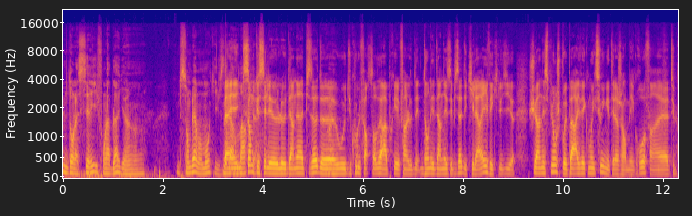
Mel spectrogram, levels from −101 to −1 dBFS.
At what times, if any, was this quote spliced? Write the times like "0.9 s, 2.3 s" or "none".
none

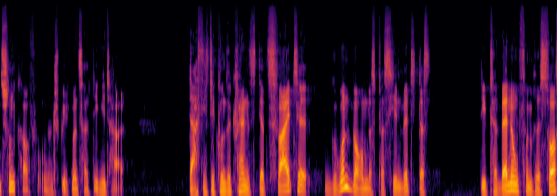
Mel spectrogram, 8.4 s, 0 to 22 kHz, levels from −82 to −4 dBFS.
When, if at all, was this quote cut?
none

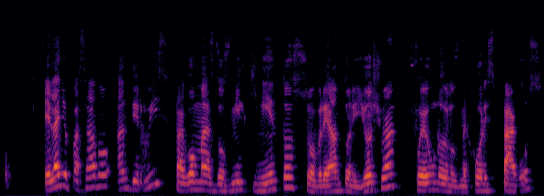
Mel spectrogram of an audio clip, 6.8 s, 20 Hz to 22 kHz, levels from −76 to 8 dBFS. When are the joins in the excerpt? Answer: 5.1 s

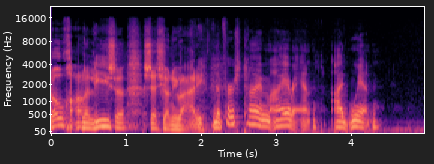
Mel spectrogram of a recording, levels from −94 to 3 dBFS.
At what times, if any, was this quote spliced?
1.2 s, 2.3 s, 3.2 s, 3.9 s

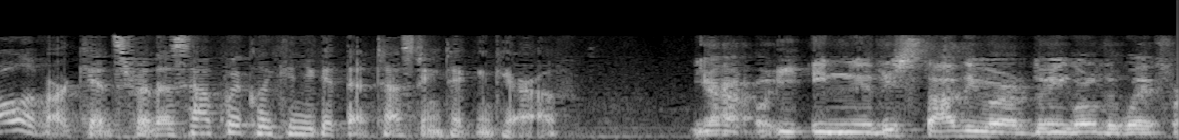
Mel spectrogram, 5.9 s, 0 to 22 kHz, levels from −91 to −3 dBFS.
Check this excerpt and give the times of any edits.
none

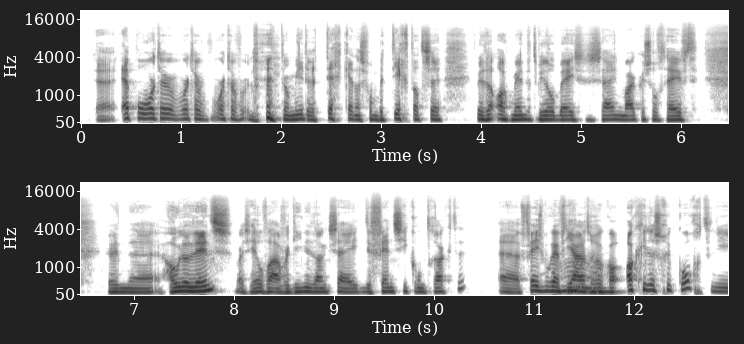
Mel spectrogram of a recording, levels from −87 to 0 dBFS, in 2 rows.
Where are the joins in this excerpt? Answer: 4.5 s

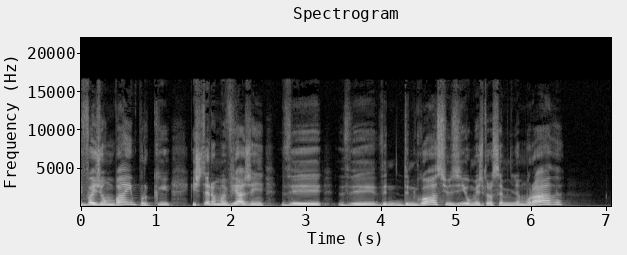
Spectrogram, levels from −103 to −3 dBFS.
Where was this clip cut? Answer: 5.4 s

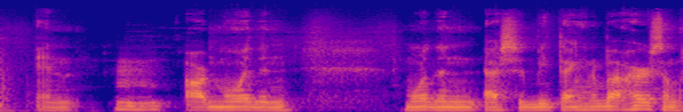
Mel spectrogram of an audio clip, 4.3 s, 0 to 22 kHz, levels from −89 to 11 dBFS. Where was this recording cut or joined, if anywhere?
1.3 s, 3.0 s

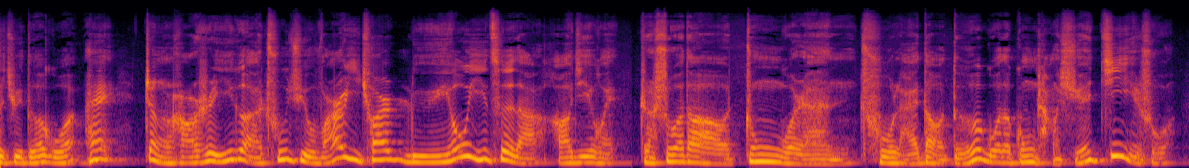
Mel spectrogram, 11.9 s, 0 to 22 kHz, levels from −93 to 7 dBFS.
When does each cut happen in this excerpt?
6.3 s

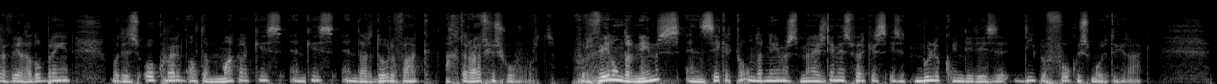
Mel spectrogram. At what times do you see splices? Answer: 1.9 s, 3.0 s, 4.4 s, 5.6 s, 7.4 s, 8.2 s, 9.5 s

